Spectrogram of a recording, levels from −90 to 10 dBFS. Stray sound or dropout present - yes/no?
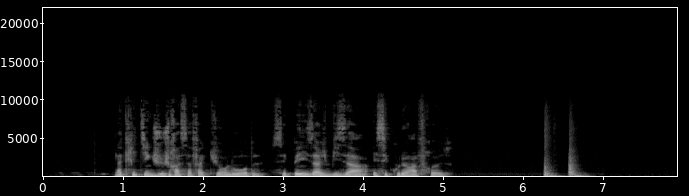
yes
